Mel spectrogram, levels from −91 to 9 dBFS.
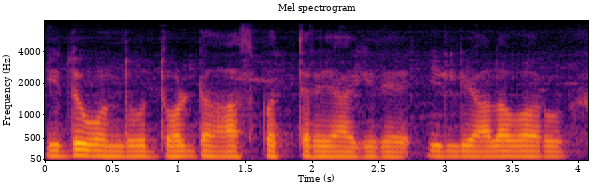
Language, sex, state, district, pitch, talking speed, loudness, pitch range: Kannada, male, Karnataka, Koppal, 110 Hz, 90 wpm, -18 LUFS, 110-115 Hz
